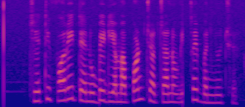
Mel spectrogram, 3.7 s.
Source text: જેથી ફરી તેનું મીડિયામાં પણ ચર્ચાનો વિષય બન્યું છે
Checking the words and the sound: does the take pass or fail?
fail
